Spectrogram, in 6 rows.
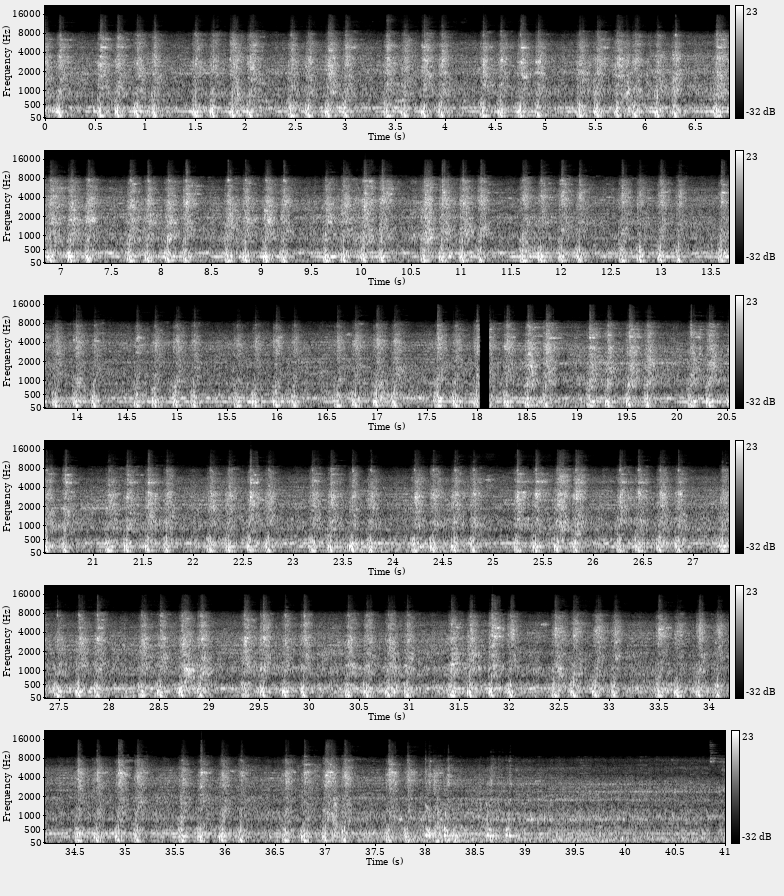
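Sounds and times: train wheels clacking on rail joints: 0.0 - 39.3
freight train rumble and rattle: 0.0 - 41.0.

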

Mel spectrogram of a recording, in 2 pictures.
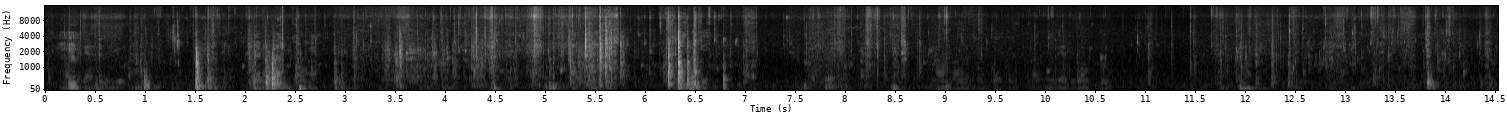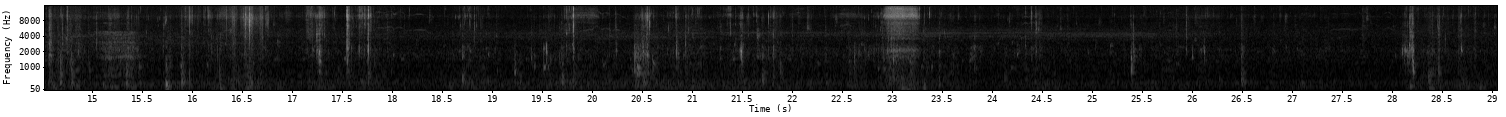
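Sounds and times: wooden canoe clicks and knocks: 0.4 - 10.0, 10.9 - 17.8.

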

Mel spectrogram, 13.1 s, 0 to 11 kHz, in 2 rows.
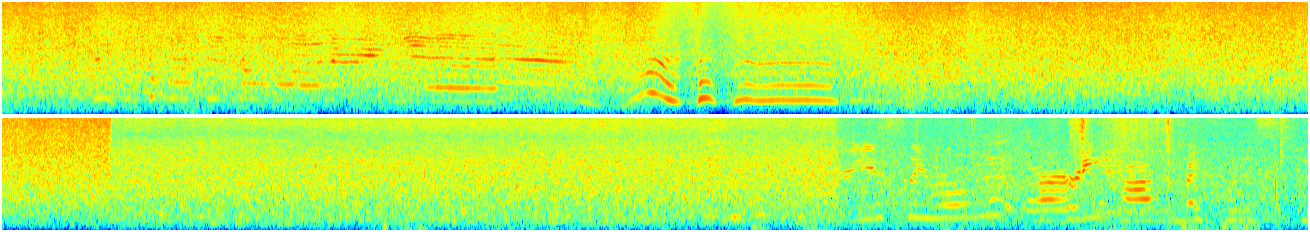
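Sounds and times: waterfall rushing: 0.0 - 12.7
low thumps: 8.2 - 11.4.

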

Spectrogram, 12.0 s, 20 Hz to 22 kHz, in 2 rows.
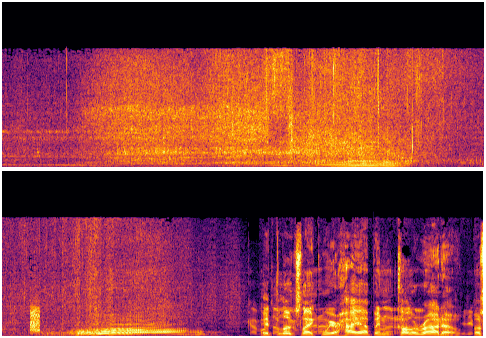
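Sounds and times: engine revving hard: 0.9 - 5.3, 6.4 - 8.8.

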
